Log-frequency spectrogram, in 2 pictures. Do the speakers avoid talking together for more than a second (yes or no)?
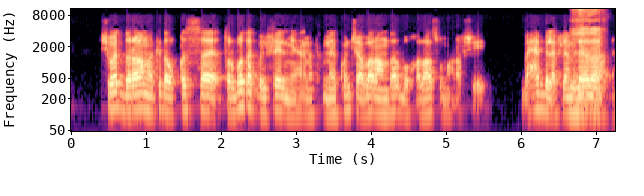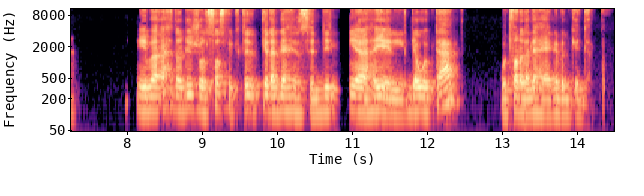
yes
